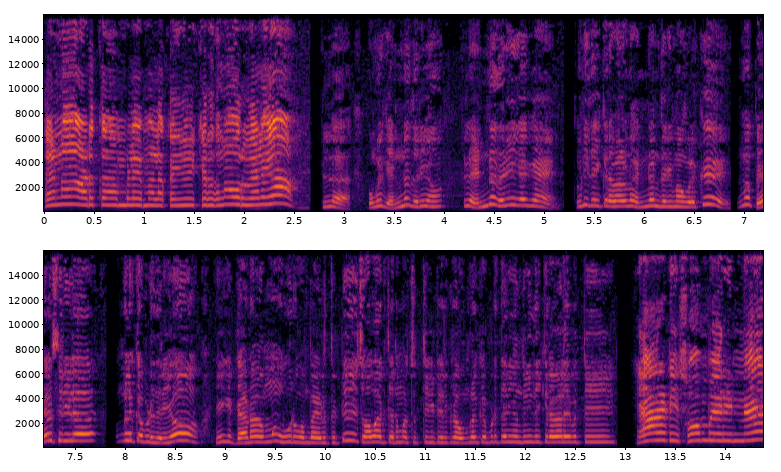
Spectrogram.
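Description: A woman voicing several quarrelsome village women in a cartoon, with a scolding, shrill manner. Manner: scolding, high-pitched and shrill.

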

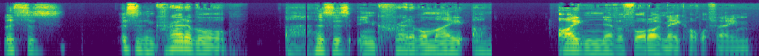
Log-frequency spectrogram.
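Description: This man calls a video game match as color commentator, casual and quick to react. His voice sits on the low side, slightly raspy yet mellow, and expressive.

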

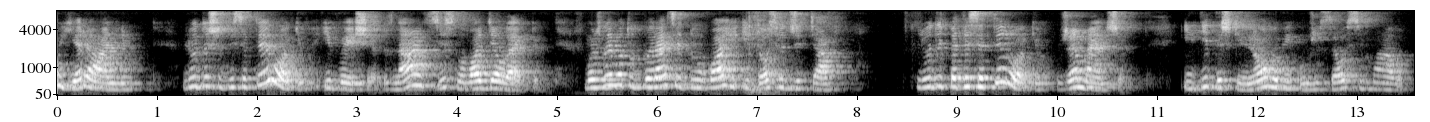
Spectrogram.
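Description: Brief: female student presenter, high mellow voice, careful prepared read, heavy room echo. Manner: measured, careful reading with listed examples. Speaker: student presenter of a research project. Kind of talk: reading a prepared research report. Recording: very echoey room.

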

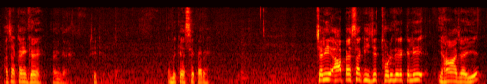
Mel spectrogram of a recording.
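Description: A middle-aged Indian man with an Indian accent, giving a lively public speaking workshop to a live audience, mixing Hindi and English and joking with the crowd. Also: high-pitched, normal speed, long pauses, a little hiss or hum. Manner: energetic, directs the audience, jokes. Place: seminar room with live audience.

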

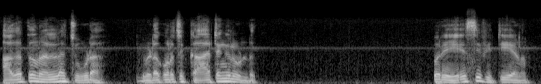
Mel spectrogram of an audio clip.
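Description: A man's voice: on the low side, normal speed, natural voice. An actor playing a breezy, wry male lawyer who tosses off casual, dry quips.

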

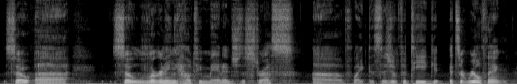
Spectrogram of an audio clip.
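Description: An American man in his forties speaks to the camera with a mid-range, expressive voice that's unhurried and a little mellow. He explains business advice in a casual, conversational way, repeating words for emphasis. He's in an indoor office with a metal ceiling and a glass garage door.

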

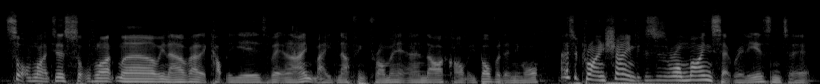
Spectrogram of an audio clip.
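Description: On his radio show, a British-accented host chats jokily and loosely with a guest, leaning heavily on fillers as he rambles. His voice is fairly low and expressive, moving quickly with few pauses.

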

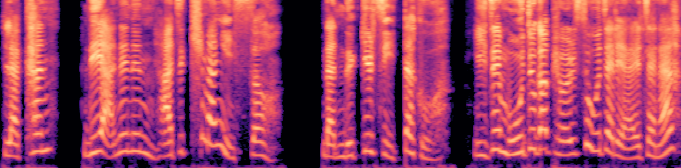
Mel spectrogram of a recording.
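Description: A voice actress performs video game character voice lines for a confident young female star guardian warrior who leads her team, delivering bold, commanding quips with a determined mood. Her voice is high with lively intonation at a moderate pace, in a dry, studio-quality recording.

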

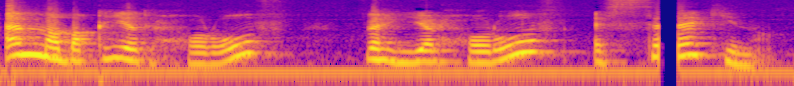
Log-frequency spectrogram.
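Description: A woman teaching French pronunciation in a lesson, explaining letter rules and repeating each example word slowly. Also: fairly high pitch, sing-song, slight background noise.

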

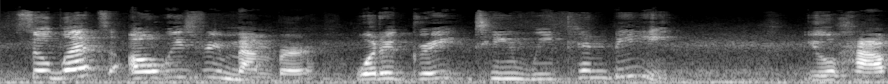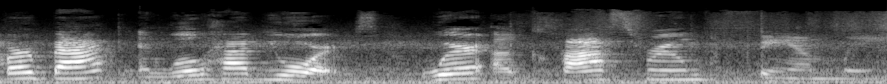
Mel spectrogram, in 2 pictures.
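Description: A woman in her thirties who teaches third grade records a cheerful, sing-song welcome and picture book read-aloud for her class in a classroom reading corner, reading with lively rises and slips. Her voice sits on the high side and moves a little slowly. A phone or camera on a stand a few feet away captures it, with slight background noise and poor audio quality.

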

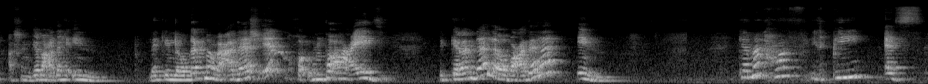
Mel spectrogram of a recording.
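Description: A high, quick-talking woman with an Egyptian Arabic accent runs a pronunciation lesson. She keeps firing questions at her class and answering them herself. The sound is roomy and echoey, as if the mic sits some distance away. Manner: animated, asks and answers her own questions. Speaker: English pronunciation teacher. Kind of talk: lively video lesson.

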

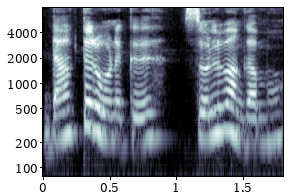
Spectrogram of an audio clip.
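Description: A woman voicing a grieving middle-aged mother who speaks softly through tears in an audio novel. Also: medium pitch, fairly quick, no room sound, studio quality, voice pushed down, lightly acted. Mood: tearful. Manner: soft, tearful.

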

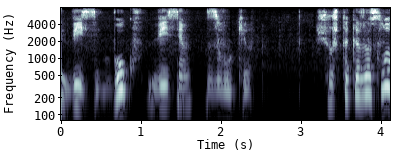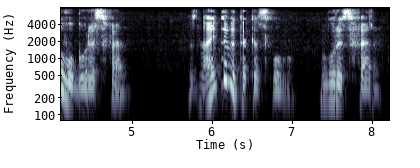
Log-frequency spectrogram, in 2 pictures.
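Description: A woman with a lowish voice teaches a primary school lesson, carefully spelling out each letter and sound. The recording is dull and lo-fi. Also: darkish tone. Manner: clear, measured dictation, spelling out letters and sounds. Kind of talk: online language lesson.

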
